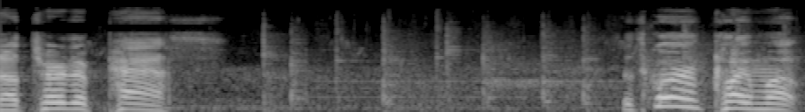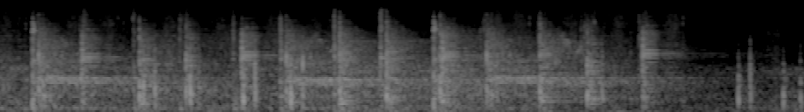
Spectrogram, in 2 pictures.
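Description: Hands and feet clank on a metal ladder rung by rung.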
